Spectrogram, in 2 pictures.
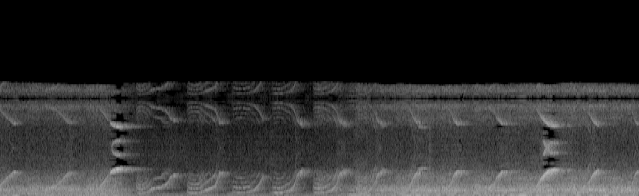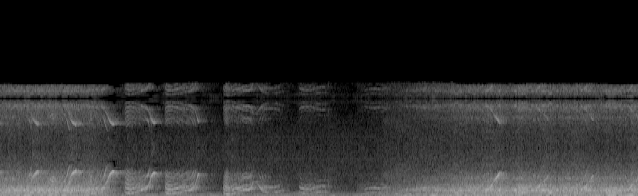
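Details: Spike, a pet guinea pig, 'sings' for his supper as the salad spinner runs before feeding: a fast series of loud, rising, squealing whistles, about two or three a second, with short pauses and a steady household hum beneath.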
